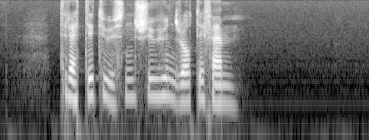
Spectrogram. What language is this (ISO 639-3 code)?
nor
